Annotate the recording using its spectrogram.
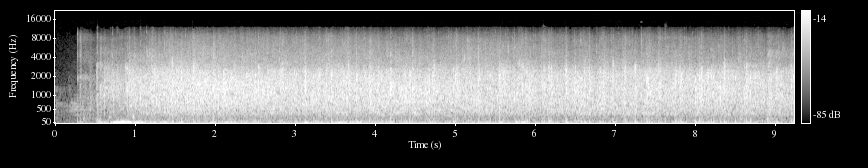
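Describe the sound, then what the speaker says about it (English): Applause swells quickly and holds as a dense, steady clapping from an audience, continuing evenly to the end. "Let's give a round of applause."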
